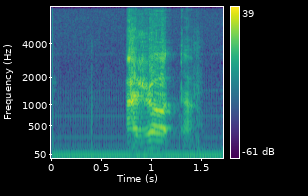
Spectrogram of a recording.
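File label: "a sgiotta", Prononciation du corse; a Ʒ'òta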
